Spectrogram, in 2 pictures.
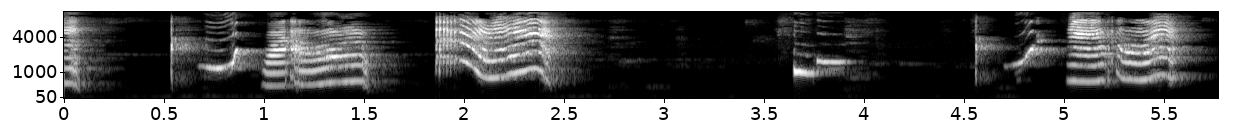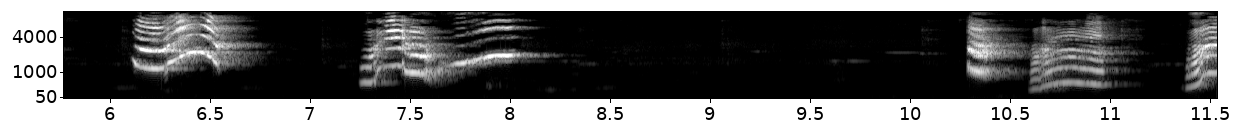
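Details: Pet parrot (mitthu) talking indoors, mimicking words such as "mummy papa": about ten short harmonic, voice-like syllables in loose groups, rising and falling in pitch, with clear silent gaps between them.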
